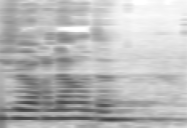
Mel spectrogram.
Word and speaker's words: Verlinde: notre cher père verlind oui on dit verlind le le père verlind prononce lui-même comme ça son nom oui c'est belge alors le père verlind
